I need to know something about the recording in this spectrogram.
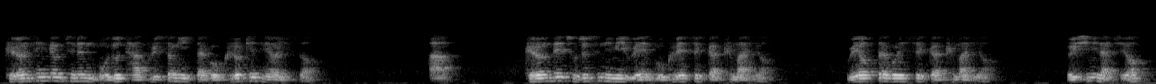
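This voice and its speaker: A man's voice: mid-range voice, lively intonation, moderate pace, pauses often. A man who is a Buddhist monk, giving a dharma talk in an emphatic way, repeating his points and asking rhetorical questions. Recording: tinny, echoey, distant.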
